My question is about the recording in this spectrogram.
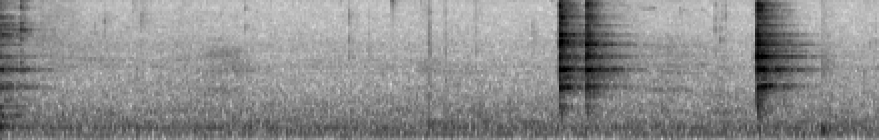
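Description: A metal fork clinking against a plate twice, about a second apart, near the end.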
